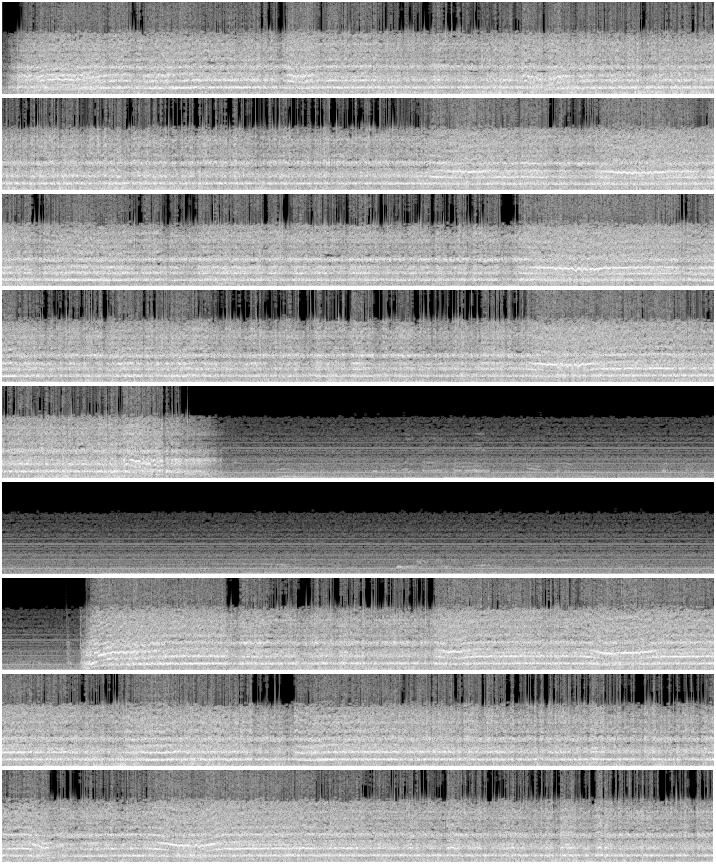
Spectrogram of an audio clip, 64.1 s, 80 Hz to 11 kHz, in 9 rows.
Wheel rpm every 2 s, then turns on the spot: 150, 230, 210, 230, 230, 230, 210, 210, 210, 210, 210, 210, 210, 210, 210, 10, 0, 0, 0, 0, 0, 30, 210, 230, 220, 230, 230, 230, 220, 220, 230, 230.
none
